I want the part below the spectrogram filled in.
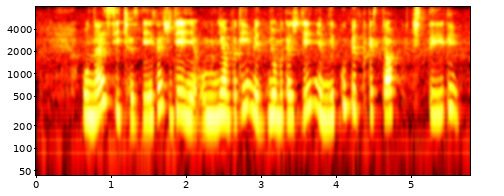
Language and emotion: Russian, positive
